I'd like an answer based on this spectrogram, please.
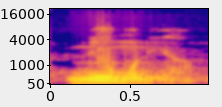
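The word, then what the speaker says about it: pneumonia: be silent in the time of pronunciation P silent নিউমোনিয়া মানে নিউমোনিয়া psychology silent পিল silent মানে মানুষ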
